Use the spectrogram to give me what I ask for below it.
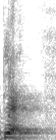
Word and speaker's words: debt: The word debt.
